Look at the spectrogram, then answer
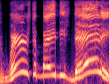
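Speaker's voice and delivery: very high, animated, swooping put-on character voice. Asking where the baby's daddy is, in a Nancy voice. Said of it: "here in my best Nancy voice?".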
